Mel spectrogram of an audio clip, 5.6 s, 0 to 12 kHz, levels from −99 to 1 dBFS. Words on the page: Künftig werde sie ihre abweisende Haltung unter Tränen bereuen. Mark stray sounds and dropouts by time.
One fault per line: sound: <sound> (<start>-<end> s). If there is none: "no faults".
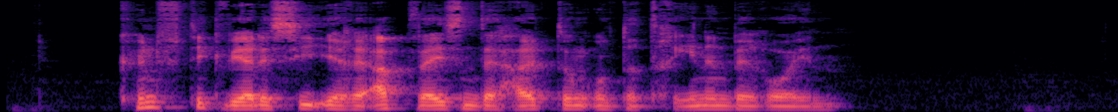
no faults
